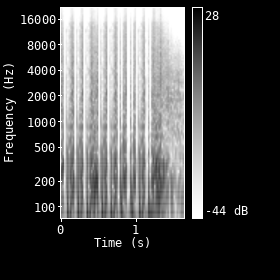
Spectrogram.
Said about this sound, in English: Boom, boom, boom, boom, boom, boom. I just was wilding with gunshots.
